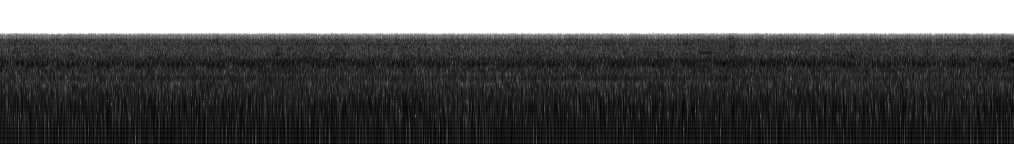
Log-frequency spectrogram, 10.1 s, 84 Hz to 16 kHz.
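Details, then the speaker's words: 1/4 hp electric motor made in Cleveland, Ohio, ungrounded black and white wiring, pulley fitted, plugged in: steady low hum, faint even tone, no rubbing, ticking or grinding, shaft turning clockwise; runs smooth and quiet, suits a fan motor. "runs pretty smooth and quiet here we go shaft is turning clockwise I do believe make a nice little fan motor"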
